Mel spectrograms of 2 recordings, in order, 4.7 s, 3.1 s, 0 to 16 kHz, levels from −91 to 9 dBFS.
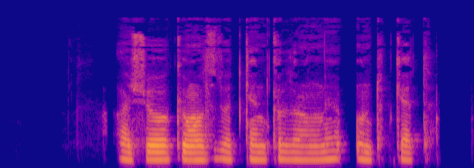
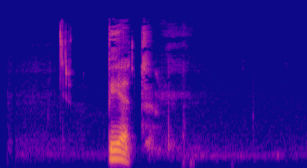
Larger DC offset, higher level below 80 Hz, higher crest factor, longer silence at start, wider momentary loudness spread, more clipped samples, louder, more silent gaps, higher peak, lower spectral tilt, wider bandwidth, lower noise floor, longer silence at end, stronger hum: neither; about the same, -68 dBFS vs -70 dBFS; about the same, 18 dB vs 22 dB; first, 1.2 s vs 0.6 s; second, 9 LU vs 17 LU; neither; first, -24 LUFS vs -28 LUFS; first, 3.51-3.56 s vs none; first, -6 dBFS vs -10 dBFS; about the same, -6 dB/octave vs -5.5 dB/octave; about the same, 11.5 kHz vs 11 kHz; second, -58 dBFS vs -70 dBFS; second, 0.4 s vs 1.55 s; neither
